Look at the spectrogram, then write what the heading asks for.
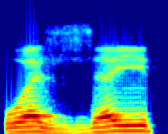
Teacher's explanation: ketika masuk ke nun, ini bibir sudah tidak manyun, ya, karena nun harokatnya bukan dhammah.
